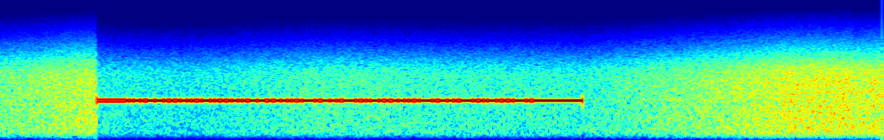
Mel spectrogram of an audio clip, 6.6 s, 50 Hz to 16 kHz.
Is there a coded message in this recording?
Yes: PSK63 (62.5 baud) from 0.7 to 4.4 s, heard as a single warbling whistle, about 1080 Hz.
